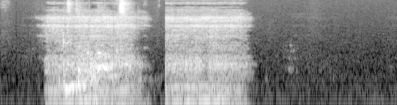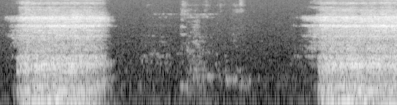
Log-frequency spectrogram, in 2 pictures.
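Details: Long, loud, rough snores on the in-breath with quiet pauses between, from a man sleeping in a small room while being pranked; heavy snoring.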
